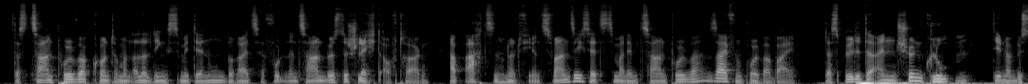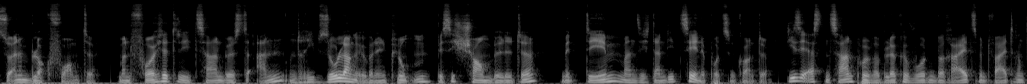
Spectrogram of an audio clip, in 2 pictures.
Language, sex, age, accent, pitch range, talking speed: German, male, 30-49, German, 90-115 Hz, 190 wpm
